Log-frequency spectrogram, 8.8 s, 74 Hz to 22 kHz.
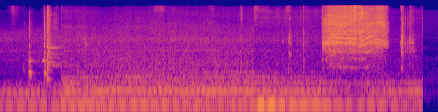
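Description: Cordless drill running with a steady hum, boring pocket holes through a pocket-hole jig into a 2x4; for about a second near the end it turns louder and harsher as the bit cuts into the wood. A couple of clicks come in the first second.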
